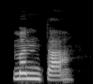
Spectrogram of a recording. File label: "Manta", Gondi; Is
